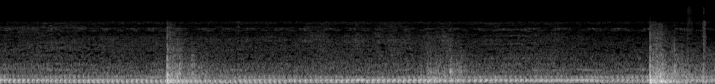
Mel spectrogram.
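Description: Two aerial firework shells bursting with sharp bangs, about two seconds in and again near the end, each trailing off in a short echo. Under them runs the steady low drone of an engine.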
